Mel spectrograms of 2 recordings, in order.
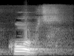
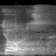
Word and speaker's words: chores: errands did the daily course and were resigned to their fat course it is sorry the pronunciation correct pronunciation chores it is choice tones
